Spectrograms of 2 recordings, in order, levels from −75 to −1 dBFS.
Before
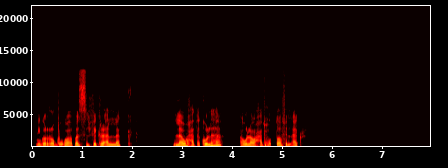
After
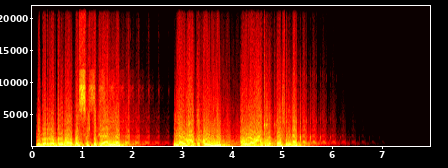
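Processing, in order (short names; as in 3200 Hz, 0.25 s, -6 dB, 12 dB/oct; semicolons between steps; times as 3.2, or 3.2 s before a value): high shelf 5900 Hz +4 dB; fuzz box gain 46 dB, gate -46 dBFS; split-band echo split 340 Hz, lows 84 ms, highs 0.197 s, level -10 dB; gain +2.5 dB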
